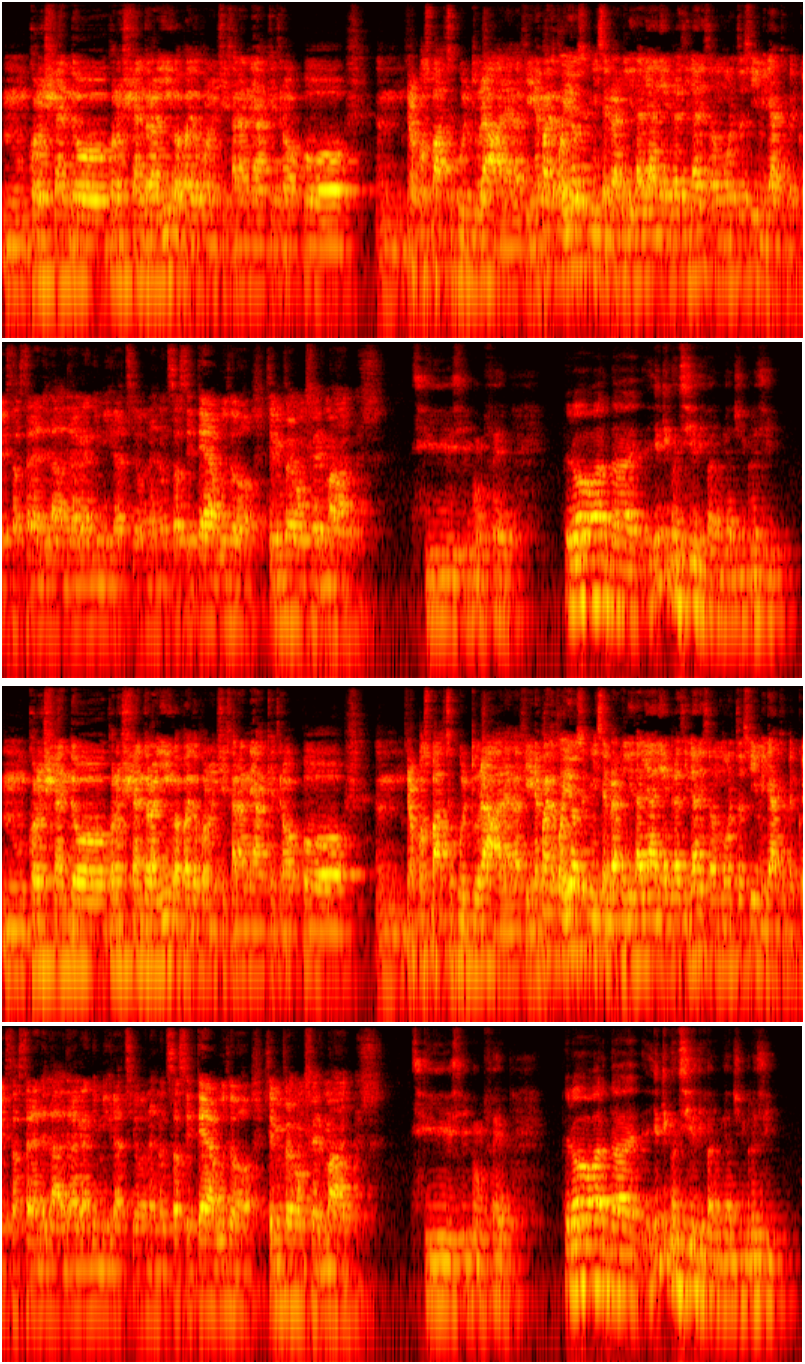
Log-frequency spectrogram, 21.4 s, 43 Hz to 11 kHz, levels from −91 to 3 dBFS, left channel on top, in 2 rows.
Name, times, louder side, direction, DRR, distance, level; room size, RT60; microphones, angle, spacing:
voice 1, 0.0-15.7, right 2 dB, 40° right, -2 dB, 0.3 m, -29 dB
voice 2, 16.1-17.8 18.2-20.9, right 1 dB, 75° right, 0 dB, 0.6 m, -31 dB
2.5 x 2.1 x 3.0 m, 0.73 s
head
